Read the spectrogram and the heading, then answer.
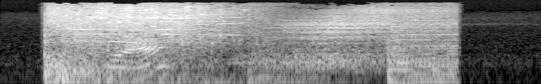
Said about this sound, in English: The button's right next to it. I mean, it broke. The glass That's broke.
